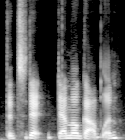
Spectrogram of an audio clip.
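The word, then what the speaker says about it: Demogoblin: And I love the reveal of, like, it's a demo goblin, right? That's what they call it. Was it just Demon Goblin? Mm-hmm. Yeah. Oh, there's no N. It's Demo Goblin.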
